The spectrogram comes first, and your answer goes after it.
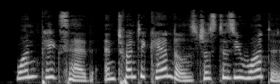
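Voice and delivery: bright, cheerful delivery. Narrating a woman setting down a bag for a widow, speaking brightly. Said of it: "she said brightly".

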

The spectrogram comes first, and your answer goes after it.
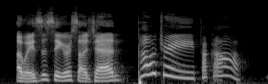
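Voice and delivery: rapid-fire delivery. Asked to say it again faster, rattling off film titles very fast. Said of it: "Say it again faster".

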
